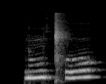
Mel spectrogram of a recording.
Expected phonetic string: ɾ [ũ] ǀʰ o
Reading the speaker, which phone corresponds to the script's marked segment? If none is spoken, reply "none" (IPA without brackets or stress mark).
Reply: ũ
